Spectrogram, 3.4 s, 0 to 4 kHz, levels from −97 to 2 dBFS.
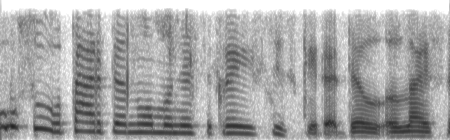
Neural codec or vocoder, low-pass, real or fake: none; 3.6 kHz; real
